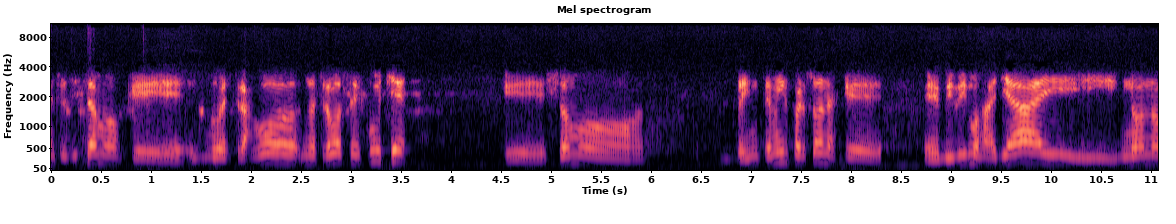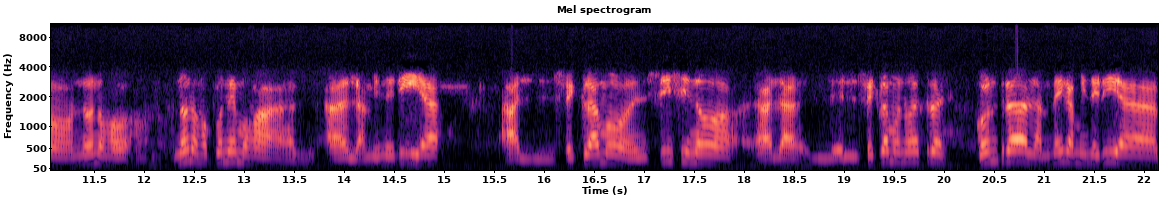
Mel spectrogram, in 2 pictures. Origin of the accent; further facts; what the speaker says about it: Andalgalá, Catamarca, Argentina; Yo soy nacido en Andalgalá, vivo en Andalgalá y quiero seguir viviendo en Andalgalá.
